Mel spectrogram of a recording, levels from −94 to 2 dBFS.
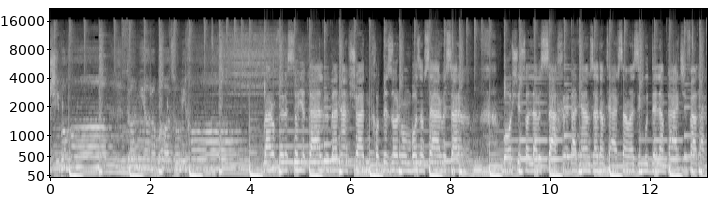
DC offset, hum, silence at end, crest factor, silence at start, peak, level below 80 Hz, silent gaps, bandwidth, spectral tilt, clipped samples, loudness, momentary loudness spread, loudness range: under 0.1%; none; 0 s; 10 dB; 0 s; 0 dBFS; -16 dBFS; none; 17.5 kHz; -5 dB/octave; 0.3%; -10 LUFS; 4 LU; 2 LU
